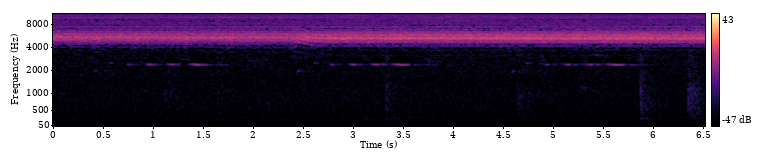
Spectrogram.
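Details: Continuous piercing buzz from a Christmas beetle (Anoplognathus) in South African bushveld, recorded in real time, staying level for the whole stretch, with faint short whistles recurring underneath and a few soft knocks.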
